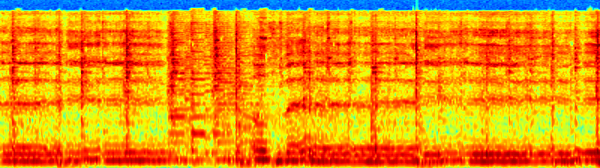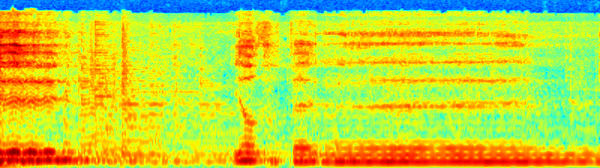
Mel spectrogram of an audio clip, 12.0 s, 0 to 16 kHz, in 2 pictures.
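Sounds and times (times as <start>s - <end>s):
long-necked lute accompaniment: 0.0s - 12.0s
man singing folk song: 0.0s - 12.0s.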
